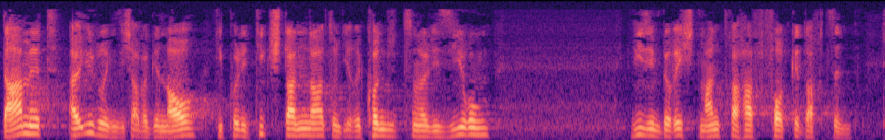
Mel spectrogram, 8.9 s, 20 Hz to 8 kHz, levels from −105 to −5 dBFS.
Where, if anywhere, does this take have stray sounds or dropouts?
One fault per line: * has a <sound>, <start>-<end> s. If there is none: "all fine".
all fine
